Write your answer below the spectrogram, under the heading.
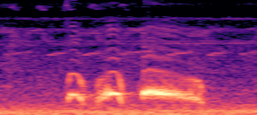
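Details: Spotted dove cooing phrase for luring wild doves: two quick rounded coos followed by a longer, level drawn-out coo, over a faint low background hum.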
